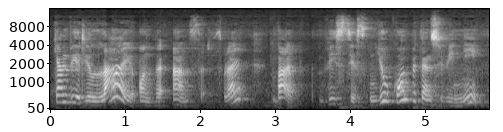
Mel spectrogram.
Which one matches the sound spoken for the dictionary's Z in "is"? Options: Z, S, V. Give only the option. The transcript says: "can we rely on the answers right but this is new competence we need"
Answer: S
